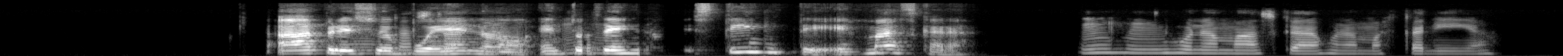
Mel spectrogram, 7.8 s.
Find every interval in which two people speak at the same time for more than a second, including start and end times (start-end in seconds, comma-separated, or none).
1.7-3.1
